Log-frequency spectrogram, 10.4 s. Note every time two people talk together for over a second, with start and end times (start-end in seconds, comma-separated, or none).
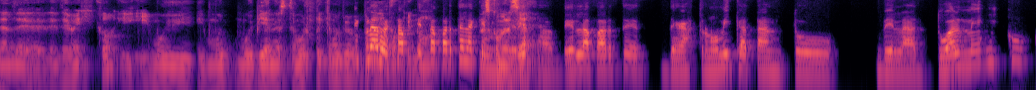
3.5-5.5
